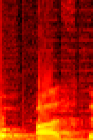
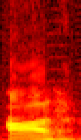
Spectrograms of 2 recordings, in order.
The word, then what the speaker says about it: ask: आस्क, ASK, इसको अस्क नहीं बोलेंगे, इसको आस्क बोलेंगे।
